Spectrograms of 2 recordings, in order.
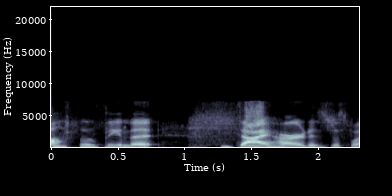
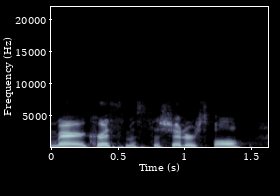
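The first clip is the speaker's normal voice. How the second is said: ordinary talk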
